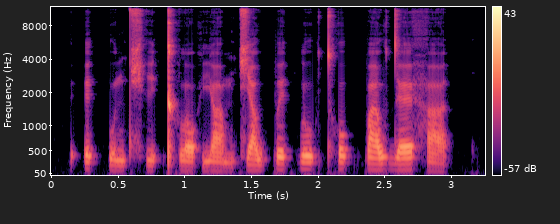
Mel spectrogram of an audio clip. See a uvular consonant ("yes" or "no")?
no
